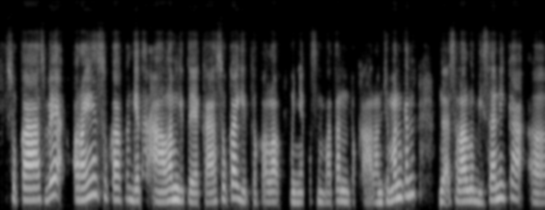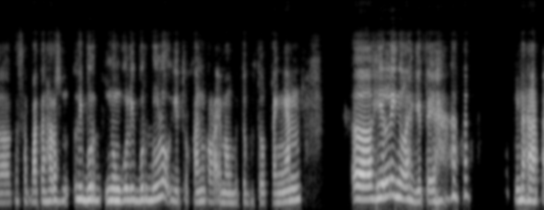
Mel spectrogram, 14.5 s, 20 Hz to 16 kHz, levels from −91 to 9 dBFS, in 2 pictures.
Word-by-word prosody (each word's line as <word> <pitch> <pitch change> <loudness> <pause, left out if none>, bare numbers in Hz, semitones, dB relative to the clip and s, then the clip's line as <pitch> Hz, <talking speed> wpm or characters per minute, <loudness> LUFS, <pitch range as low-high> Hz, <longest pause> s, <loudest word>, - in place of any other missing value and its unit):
suka 210 -1 +3 0.2
sebenernya 270 +7 +3 0.2
orangnya 215 +8 +5
suka 210 -4 +1
kegiatan 215 0 -2
alam 175 +4 +4
gitu 180 - -7
ya 165 - 0
Kak, 165 +1 +2
suka 240 +3 +2
gitu 170 - -8
kalau 175 +1 0 0.2
punya 165 -1 -6
kesempatan 180 +1 -6
untuk - - -15
ke - - -4
alam, 165 0 -3
cuman 215 +6 +3
kan, 270 +2 0 0.4
enggak 180 - -1
selalu 185 0 +3
bisa 185 +5 -6
nih 240 0 -2
Kak, 245 - +1
eee, 165 0 -3
kesempatan 180 0 -4
harus 190 0 -1 0.2
libur 215 0 +2 0.2
nunggu 200 0 +2
libur 205 +1 -2
dulu 245 +5 0
gitu 180 - -8
kan 180 +2 -3
kalau 175 - -4
emang 160 -1 -4
betul-betul 165 -1 -12
pengen, 170 +4 +1 0.8
eee, 220 -1 +9
healing 255 +2 +4
lah 215 - +2
gitu 180 0 -3
ya. - - +1 1.1
Nah, 200 -3 +4
190 Hz, 180 wpm, -21 LUFS, 175-215 Hz, 1.1 s, eee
